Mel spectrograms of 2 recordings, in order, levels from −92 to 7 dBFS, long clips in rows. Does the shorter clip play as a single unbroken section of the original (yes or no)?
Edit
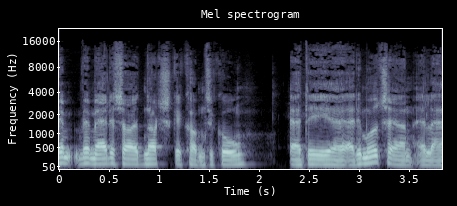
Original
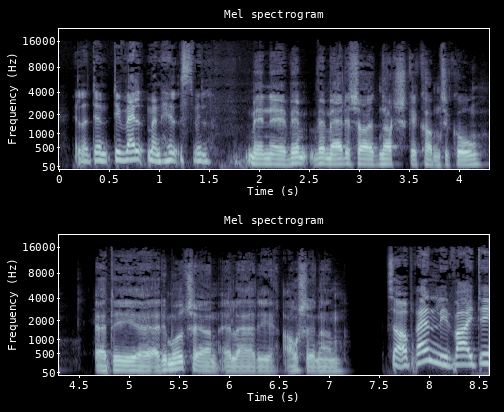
yes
